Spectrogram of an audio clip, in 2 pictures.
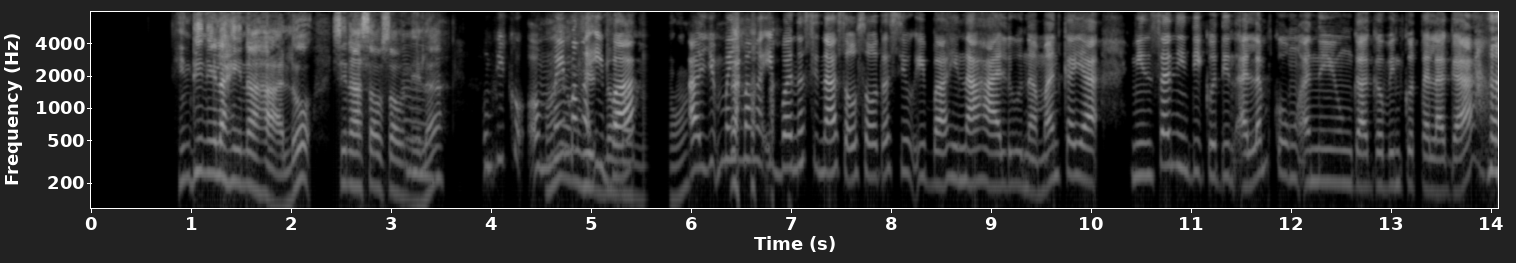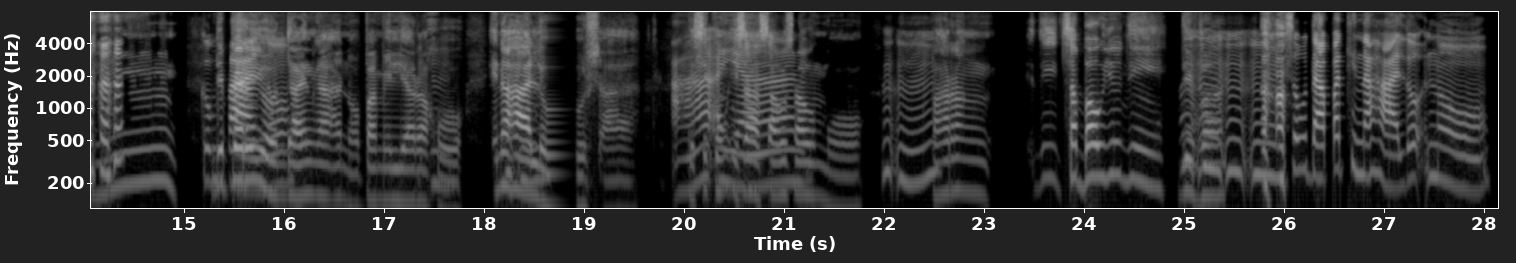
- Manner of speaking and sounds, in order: laugh; laugh; distorted speech; chuckle
- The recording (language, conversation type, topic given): Filipino, unstructured, Ano ang pinaka-kakaibang sangkap na nasubukan mo na sa pagluluto?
